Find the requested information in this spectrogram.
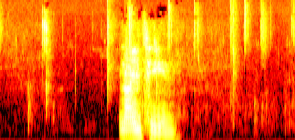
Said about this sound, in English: Roll for Entangle thingy. So I'm just preparing my dice for what's about to happen.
